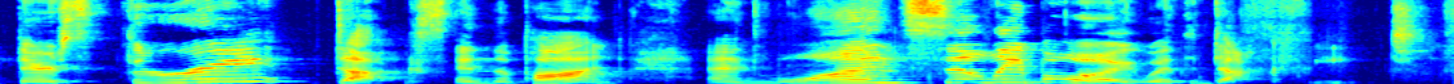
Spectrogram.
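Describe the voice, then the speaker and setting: A woman reading a picture book to young children, her high voice bright and full of swooping lift. She speaks slowly and chats straight to her small listeners between pages. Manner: animated, talks directly to young listeners. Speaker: pediatric therapist.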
